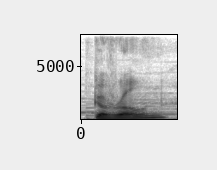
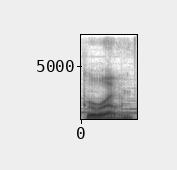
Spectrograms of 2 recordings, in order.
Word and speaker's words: Garonne: Again, I meant to look up pronunciations. Garonne, I believe.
